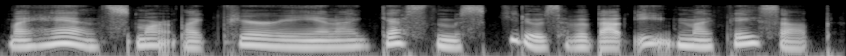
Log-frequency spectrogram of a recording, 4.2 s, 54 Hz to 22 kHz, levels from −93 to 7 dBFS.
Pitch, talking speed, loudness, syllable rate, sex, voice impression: 170 Hz, 225 wpm, -20 LUFS, 5.2 syllables/s, female, feminine, adult-like, soft, slightly sincere, calm, friendly, kind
